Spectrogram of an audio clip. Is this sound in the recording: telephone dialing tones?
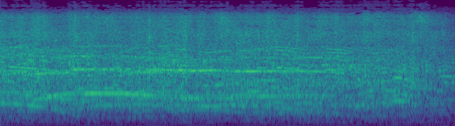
no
